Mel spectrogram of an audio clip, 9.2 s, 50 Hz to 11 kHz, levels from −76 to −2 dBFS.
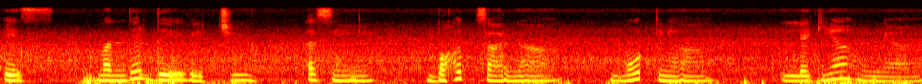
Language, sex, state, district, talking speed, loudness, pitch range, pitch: Punjabi, female, Punjab, Kapurthala, 65 wpm, -21 LUFS, 190-215 Hz, 200 Hz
